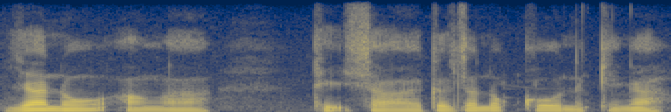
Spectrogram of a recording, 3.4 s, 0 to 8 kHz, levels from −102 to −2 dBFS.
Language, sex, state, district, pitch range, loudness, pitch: Garo, male, Meghalaya, North Garo Hills, 105-125 Hz, -23 LUFS, 115 Hz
